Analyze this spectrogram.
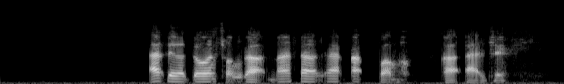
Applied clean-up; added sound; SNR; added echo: neural diffusion model UNIVERSE++.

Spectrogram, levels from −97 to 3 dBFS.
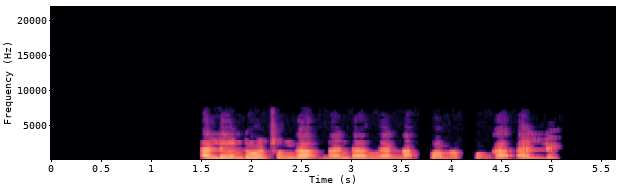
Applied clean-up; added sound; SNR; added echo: none; none; none; none.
